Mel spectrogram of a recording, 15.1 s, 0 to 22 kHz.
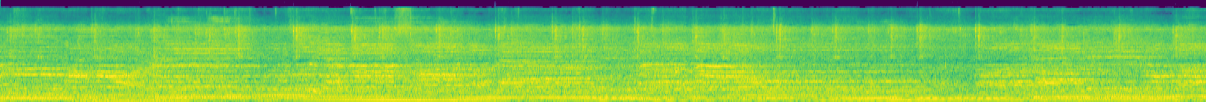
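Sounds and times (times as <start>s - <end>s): choir singing: 0.0s - 15.0s.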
